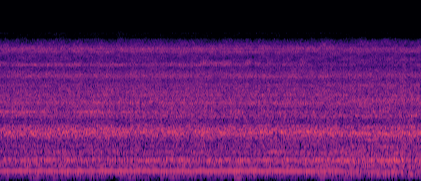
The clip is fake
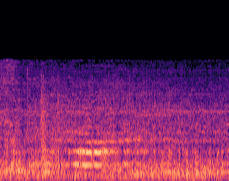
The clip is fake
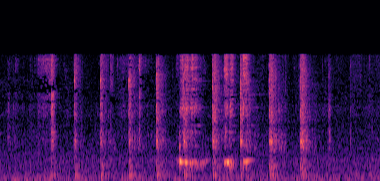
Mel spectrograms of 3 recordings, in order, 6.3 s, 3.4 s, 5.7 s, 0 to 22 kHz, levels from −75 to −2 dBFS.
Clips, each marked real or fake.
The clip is real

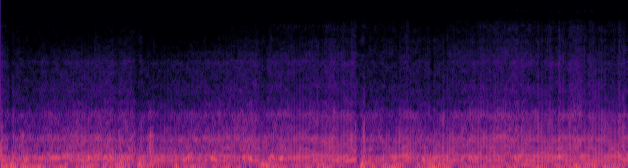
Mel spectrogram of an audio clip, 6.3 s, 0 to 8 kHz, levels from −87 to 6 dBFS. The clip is fake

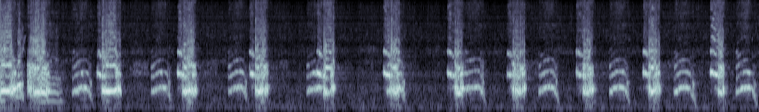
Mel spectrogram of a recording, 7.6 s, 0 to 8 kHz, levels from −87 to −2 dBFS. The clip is fake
